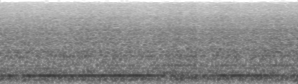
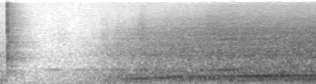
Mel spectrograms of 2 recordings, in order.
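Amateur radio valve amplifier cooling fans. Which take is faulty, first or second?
second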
